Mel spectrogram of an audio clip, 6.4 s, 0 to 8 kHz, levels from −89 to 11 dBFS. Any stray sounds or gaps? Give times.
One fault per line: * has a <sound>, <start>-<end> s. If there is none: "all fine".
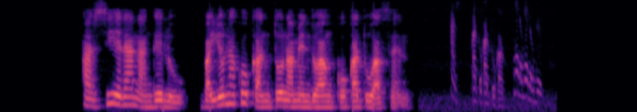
* has a chirp, 4.5-5.5 s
